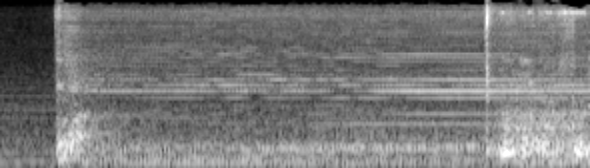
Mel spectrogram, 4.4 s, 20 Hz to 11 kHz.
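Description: Cincinnati 60CBII hydraulic press brake's pump motor starting up about half a second in, with a sudden jump in level, then running with a steady hum and whine. A single sharp click near the end.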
